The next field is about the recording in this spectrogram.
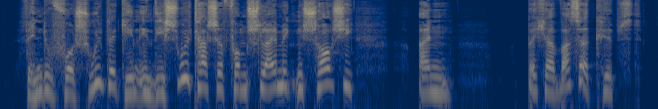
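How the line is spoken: Sad. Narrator (German): sagte Albi traurig

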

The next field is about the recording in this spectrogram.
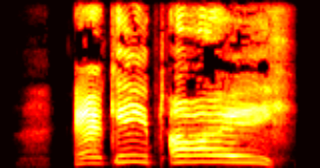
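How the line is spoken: Roared again. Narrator (German): brüllte Felipe noch einmal

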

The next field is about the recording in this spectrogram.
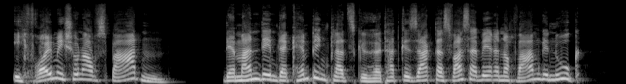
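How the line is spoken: Called over shoulder. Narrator (German): ruft Maja über die Schulter zurück

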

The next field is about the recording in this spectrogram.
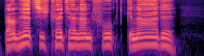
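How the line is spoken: Pleading cry. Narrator (German): rief

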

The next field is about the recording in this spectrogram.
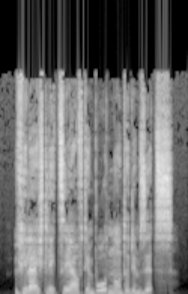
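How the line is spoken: Impatient, stern voice. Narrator (German): sagt die Kontrolleurin jetzt etwas ungeduldig und mit strenger Stimme

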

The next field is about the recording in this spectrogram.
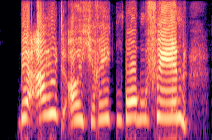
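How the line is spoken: Called out. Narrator (German): rief sie

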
